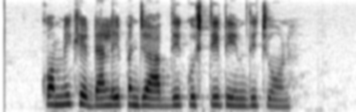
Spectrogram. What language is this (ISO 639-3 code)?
pan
